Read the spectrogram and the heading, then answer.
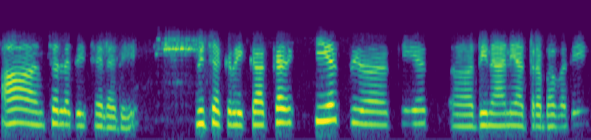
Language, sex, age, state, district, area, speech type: Sanskrit, female, 18-30, Kerala, Thiruvananthapuram, rural, conversation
